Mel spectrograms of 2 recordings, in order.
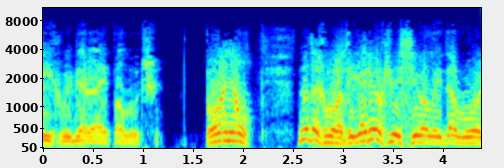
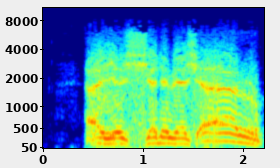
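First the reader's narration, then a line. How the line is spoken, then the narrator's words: Hoarse raspy imitation. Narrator (Russian): подхватил я с хрипотцой Высоцкого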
